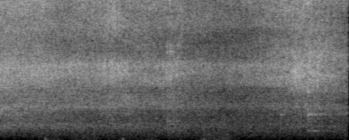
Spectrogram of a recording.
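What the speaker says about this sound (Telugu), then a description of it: "సో తాలింపు వేసేస్తున్నా." Hot tempering poured into an aloo and mushroom curry gives a loud, steady hissing sizzle throughout, with a few faint low thumps beneath it.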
